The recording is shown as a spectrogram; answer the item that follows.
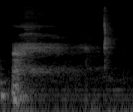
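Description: Quiet room with a short fading breathy sound at the start, then a single sharp click about one and a half seconds in.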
